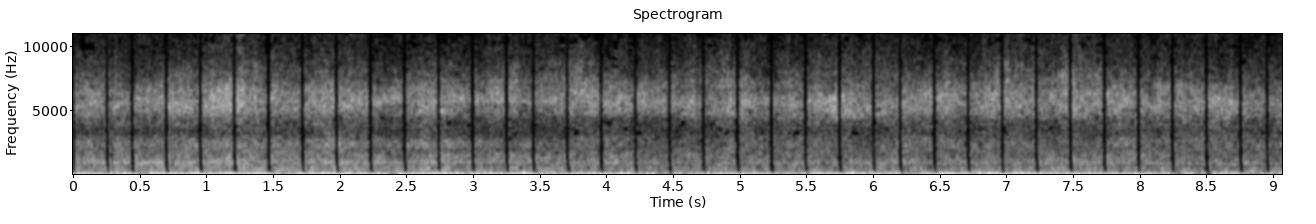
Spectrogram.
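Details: Constant broadband hiss and traffic-like rumble continue, with no animal sounds.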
